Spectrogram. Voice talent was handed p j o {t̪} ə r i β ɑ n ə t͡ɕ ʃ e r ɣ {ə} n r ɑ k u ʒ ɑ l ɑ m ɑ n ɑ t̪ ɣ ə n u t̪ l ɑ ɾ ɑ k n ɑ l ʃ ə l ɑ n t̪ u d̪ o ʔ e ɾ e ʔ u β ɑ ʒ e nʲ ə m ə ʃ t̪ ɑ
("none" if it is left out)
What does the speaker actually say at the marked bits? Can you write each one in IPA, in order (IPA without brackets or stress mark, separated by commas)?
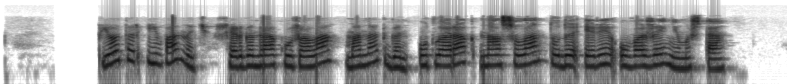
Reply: t̪, ə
